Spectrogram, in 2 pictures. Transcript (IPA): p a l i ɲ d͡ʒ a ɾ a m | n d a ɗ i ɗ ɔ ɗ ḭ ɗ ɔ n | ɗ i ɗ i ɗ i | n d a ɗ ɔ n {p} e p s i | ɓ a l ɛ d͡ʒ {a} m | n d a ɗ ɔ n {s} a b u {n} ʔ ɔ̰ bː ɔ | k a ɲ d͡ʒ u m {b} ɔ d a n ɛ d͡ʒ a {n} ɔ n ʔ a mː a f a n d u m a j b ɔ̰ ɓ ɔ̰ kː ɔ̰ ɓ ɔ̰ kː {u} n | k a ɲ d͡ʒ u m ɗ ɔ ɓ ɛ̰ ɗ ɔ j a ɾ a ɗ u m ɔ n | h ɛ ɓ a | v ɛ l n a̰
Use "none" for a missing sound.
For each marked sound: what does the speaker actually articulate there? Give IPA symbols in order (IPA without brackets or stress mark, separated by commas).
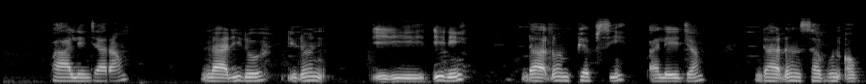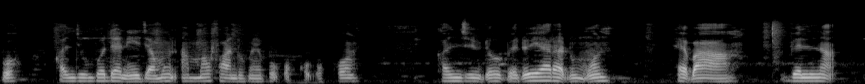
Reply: p, a, s, n, b, m, ɔ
